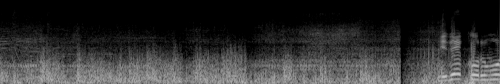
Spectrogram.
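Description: Wind rushes and buffets against the microphone.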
